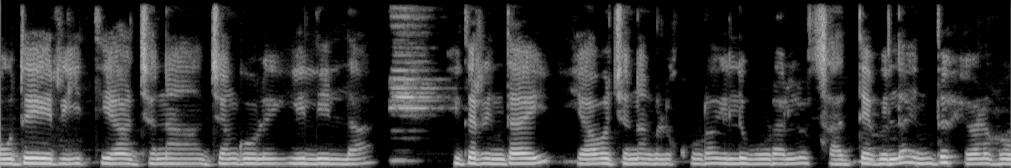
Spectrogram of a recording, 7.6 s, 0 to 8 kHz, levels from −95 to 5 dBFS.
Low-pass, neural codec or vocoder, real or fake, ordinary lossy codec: none; none; real; none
